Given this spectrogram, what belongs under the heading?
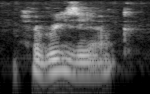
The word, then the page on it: heresiarch: British English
